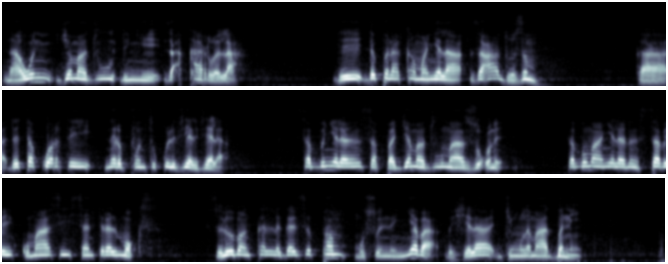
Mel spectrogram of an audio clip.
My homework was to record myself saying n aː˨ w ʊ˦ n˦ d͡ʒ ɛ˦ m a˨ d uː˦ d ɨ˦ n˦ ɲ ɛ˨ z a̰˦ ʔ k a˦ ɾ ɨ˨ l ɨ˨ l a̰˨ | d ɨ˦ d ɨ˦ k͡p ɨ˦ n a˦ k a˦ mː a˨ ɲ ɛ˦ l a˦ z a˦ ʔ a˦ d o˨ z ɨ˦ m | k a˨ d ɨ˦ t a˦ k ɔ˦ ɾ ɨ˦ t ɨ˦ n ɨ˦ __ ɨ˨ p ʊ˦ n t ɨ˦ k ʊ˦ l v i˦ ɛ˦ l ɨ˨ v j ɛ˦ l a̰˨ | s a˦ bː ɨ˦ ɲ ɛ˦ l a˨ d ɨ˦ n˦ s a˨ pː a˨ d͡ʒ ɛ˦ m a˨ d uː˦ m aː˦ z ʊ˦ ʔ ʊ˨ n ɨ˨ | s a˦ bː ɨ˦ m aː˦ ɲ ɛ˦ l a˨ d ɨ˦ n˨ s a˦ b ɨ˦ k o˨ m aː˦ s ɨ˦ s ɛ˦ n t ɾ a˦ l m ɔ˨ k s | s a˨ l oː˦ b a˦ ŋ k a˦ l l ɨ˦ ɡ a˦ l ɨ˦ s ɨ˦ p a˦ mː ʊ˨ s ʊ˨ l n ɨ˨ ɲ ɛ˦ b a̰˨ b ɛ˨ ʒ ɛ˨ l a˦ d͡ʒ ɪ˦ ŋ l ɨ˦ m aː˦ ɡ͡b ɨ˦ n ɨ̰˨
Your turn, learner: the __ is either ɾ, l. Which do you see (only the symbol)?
ɾ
